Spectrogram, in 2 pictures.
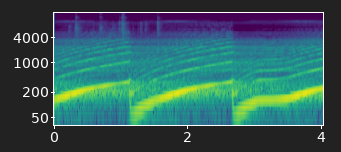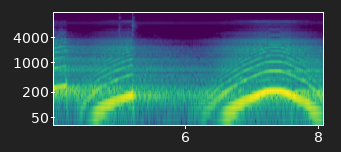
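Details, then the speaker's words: Fender Blues Deluxe reissue 40 W combo, fed a square/triangle test wave: clean sweeping tones rise and fall with reverb tails and no crackle, hum or dropouts. Lots of low end, mids and reverb good, amp working properly. "Mids are good to go. Reverb's nice. Awesome. So much low end."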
